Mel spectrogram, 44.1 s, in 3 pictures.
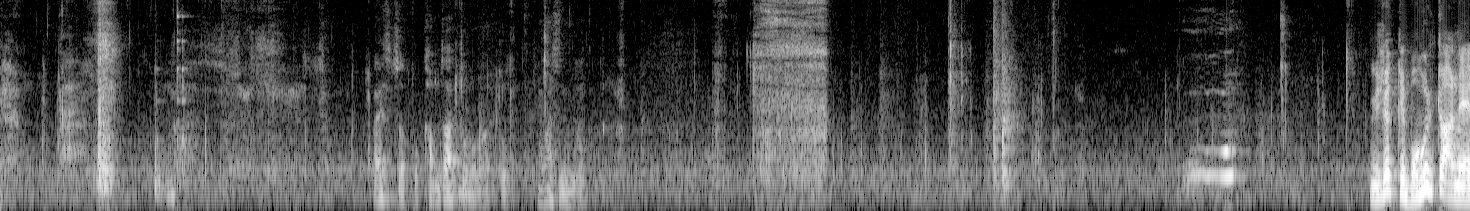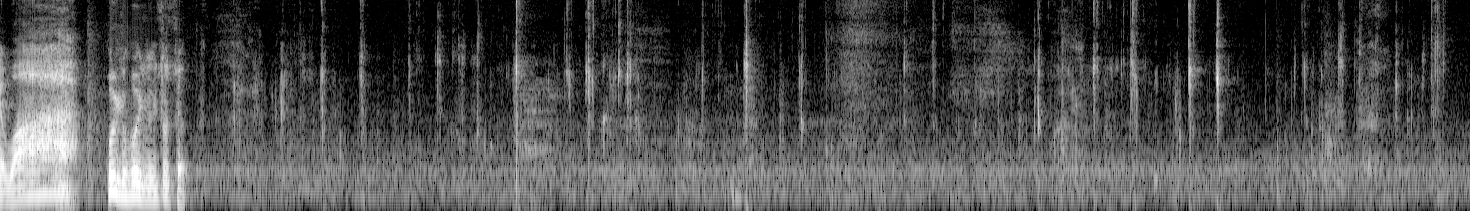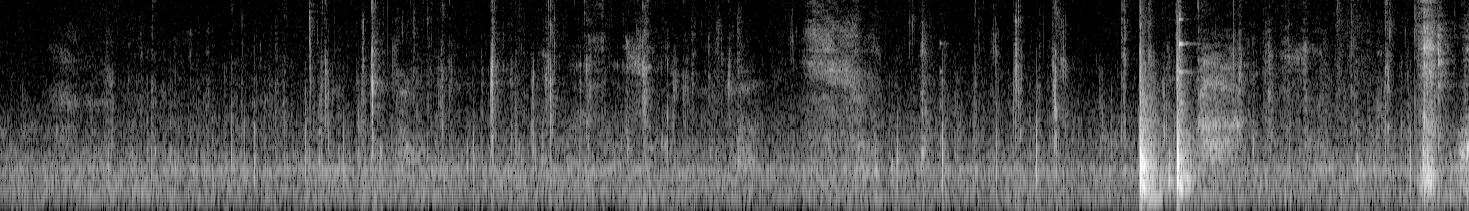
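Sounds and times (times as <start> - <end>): crunchy biting and chewing: 17.0 - 23.0.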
